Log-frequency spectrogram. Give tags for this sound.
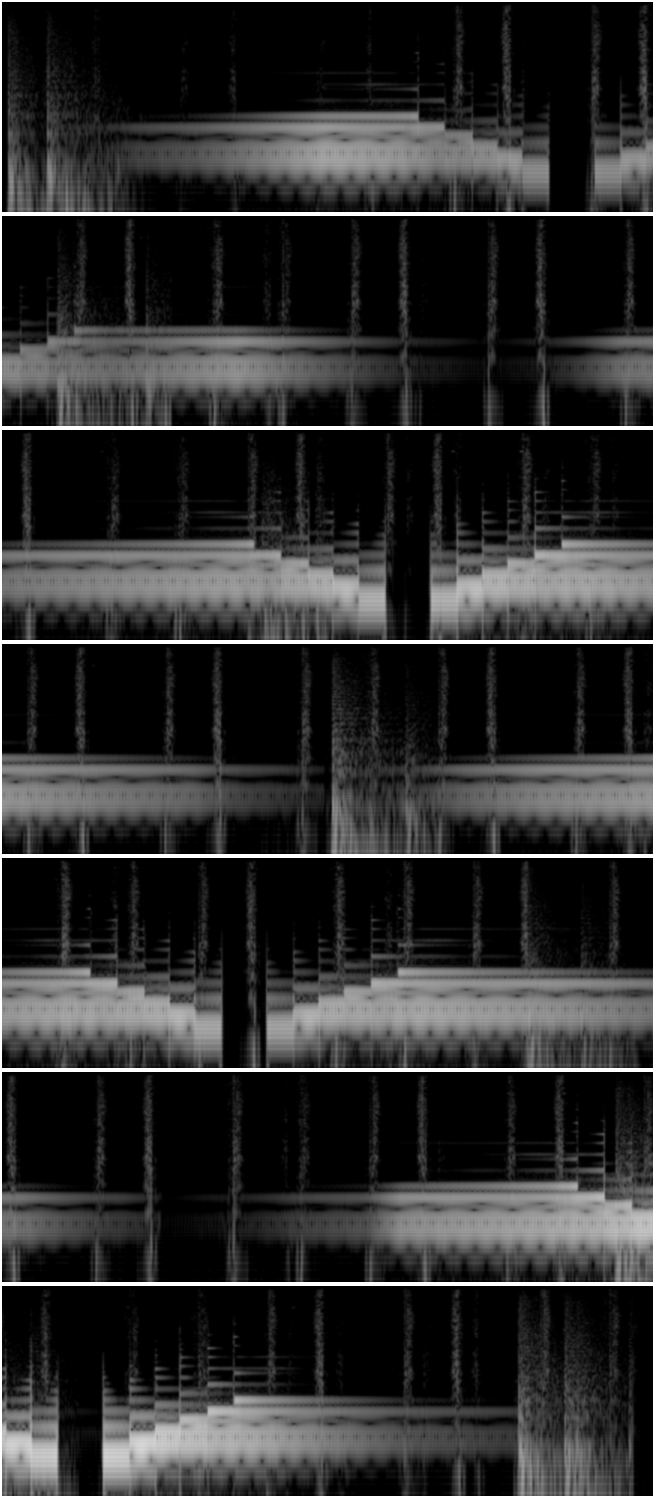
lovleyish; noisy

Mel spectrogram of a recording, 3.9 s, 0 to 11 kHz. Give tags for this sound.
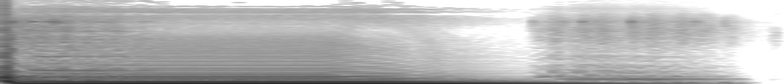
808; one-shot

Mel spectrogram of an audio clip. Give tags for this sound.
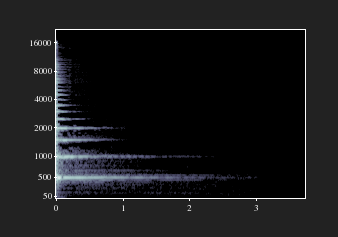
kayageum; acoustic; zither; zheng; kayagum; pluck; string; flickr; koto; guzheng

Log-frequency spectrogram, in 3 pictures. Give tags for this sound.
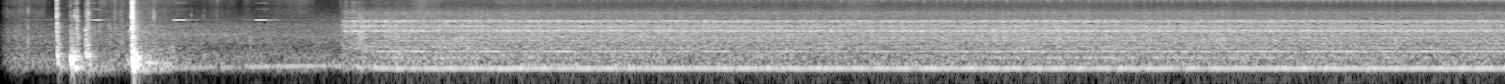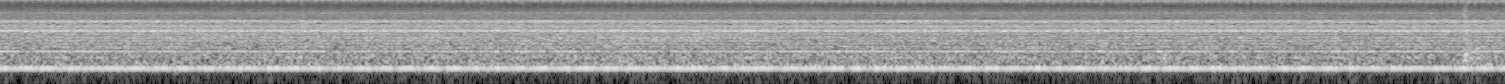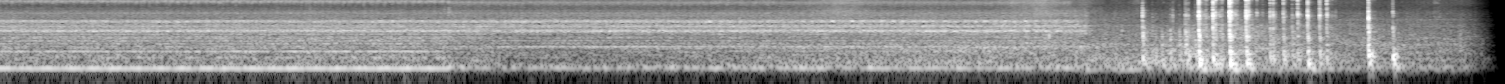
ambience; car; field-recording; industrial; gas; fuel

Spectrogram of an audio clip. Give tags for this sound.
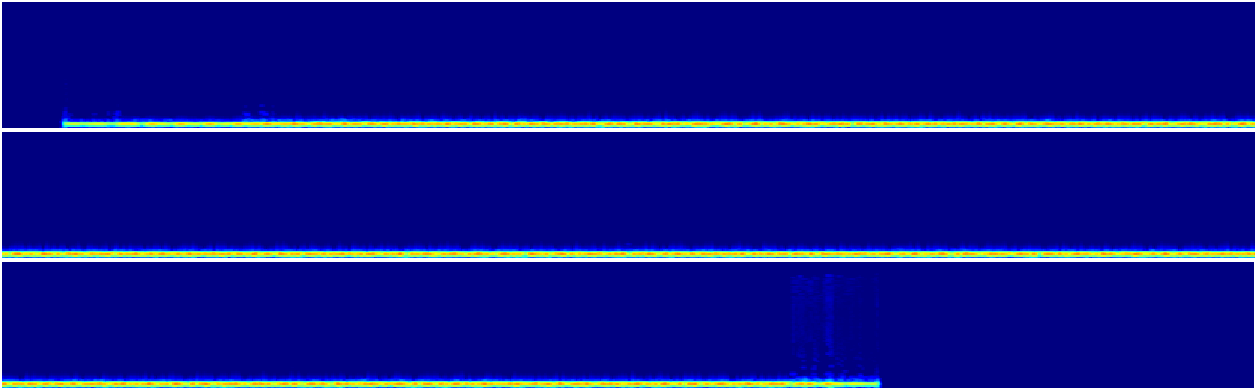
Glow; Question; Wonder

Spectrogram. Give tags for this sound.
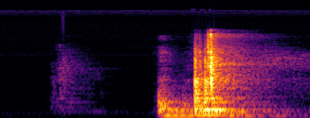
close; wooden

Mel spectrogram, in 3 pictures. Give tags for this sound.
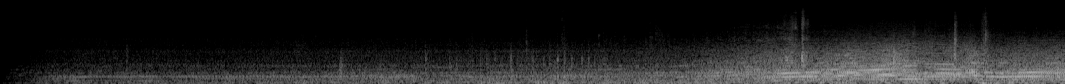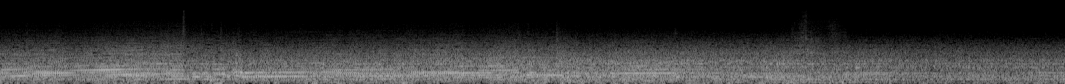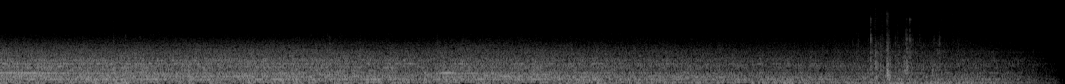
accelerating; car; engine; field-recording; sound

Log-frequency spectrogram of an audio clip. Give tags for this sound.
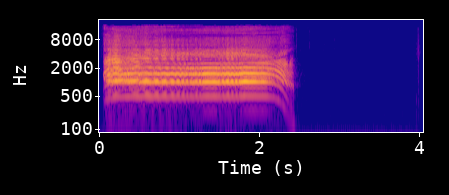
male; scream

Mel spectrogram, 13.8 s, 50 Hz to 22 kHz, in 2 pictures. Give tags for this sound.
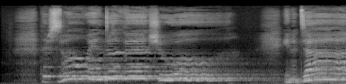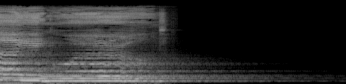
woman; female-vocal; vocal; katarina-rose; 100bpm; life-drags-by; a-cappella

